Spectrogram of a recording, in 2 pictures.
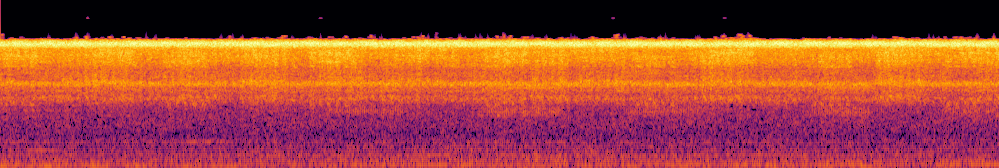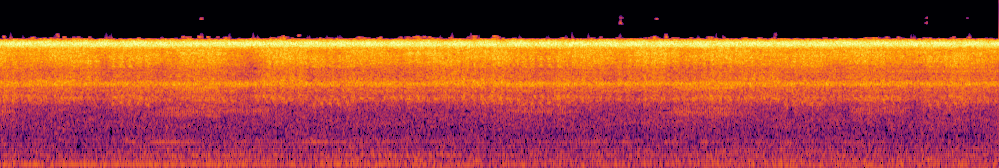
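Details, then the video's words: Male cicadas in a summer-night dusk chorus in Georgia, USA, calling to females; a relentless high hissing drone with regular soft throbs, over faint intermittent low hums in the background. "Cicadas at Dusk, Summer Night"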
